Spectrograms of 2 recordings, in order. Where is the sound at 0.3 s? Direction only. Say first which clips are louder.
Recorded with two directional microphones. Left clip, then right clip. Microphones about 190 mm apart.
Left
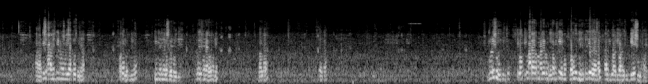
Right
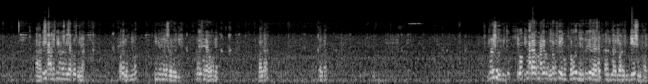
Left 4 dB; 10° left (ahead or behind).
